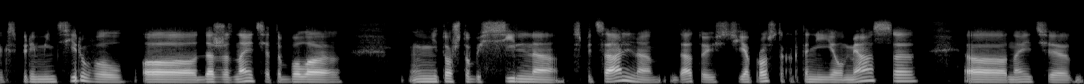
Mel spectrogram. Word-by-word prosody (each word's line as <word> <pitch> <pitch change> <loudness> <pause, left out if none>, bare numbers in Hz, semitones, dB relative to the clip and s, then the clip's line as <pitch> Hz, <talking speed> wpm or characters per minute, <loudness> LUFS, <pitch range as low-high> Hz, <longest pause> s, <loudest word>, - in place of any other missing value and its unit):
экспериментировал, 120 0 -4 0.2
а, 115 -2 +6
даже, 115 0 +1
знаете, 145 +6 0
это 120 - -9
было 115 -1 +3 0.7
не 130 +1 -3
то, 140 - +1
чтобы 125 -2 -6
сильно 120 -6 0
специально, 130 - +1 0.2
да. 105 +6 -1
То 115 - -8
есть 110 +1 -7
я 120 -1 +1
просто 145 +7 -2
как-то 120 - -9
не 115 -1 -3
ел 110 -1 -2
мясо, 150 - 0 0.5
а, 110 -2 +4
знаете, 110 -2 -4
115 Hz, 120 wpm, -23 LUFS, 110-130 Hz, 0.7 s, а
